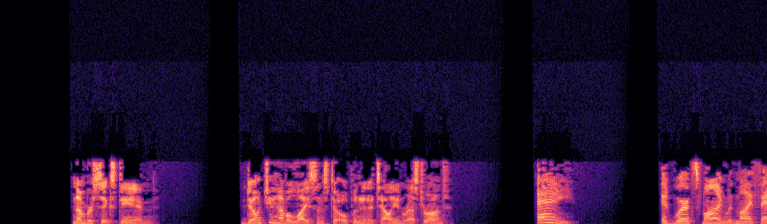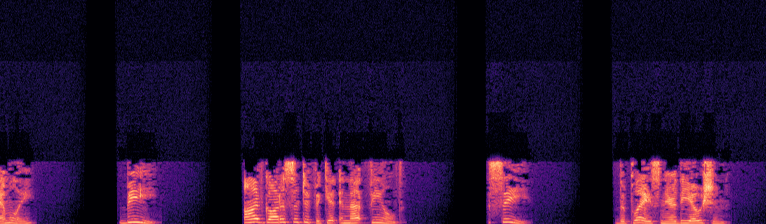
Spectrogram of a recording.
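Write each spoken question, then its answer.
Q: Don't you have a license to open an Italian restaurant?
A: B: I've got a certificate in that field.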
